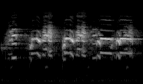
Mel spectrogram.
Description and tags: samples in this pack are fragments of real animals (mostly birds)sometimes with an effect added, sometimes as they were originally
funny, sonokids-omni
